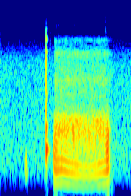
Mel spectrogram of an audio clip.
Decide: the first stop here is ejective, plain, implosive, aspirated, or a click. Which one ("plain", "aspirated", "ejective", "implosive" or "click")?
ejective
